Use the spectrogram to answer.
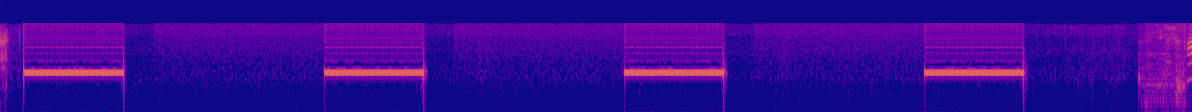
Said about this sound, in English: All right, we're calling my mom. Maybe she'll pick up the phone.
